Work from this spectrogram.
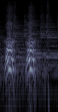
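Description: A dog barks twice in quick succession, each bark loud, close and sharp, followed by a brief quiet tail with no other sounds.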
